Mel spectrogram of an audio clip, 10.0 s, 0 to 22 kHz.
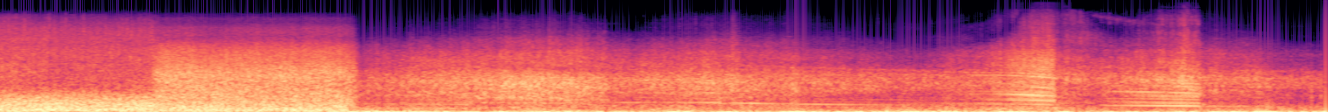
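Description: Porsche 911 Turbo cars of several generations launch in a drag race, with a loud roaring engine blast that cuts off sharply, then engines rising through gears with whining, climbing tones as they pull away.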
